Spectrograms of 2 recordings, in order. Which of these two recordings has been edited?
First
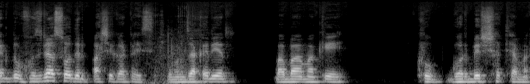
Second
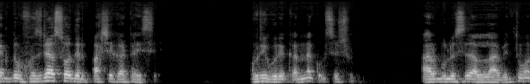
first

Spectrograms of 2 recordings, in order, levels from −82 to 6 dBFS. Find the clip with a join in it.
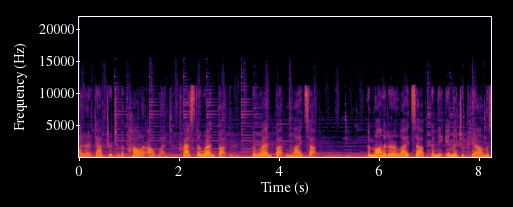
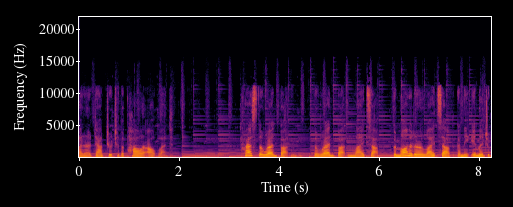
second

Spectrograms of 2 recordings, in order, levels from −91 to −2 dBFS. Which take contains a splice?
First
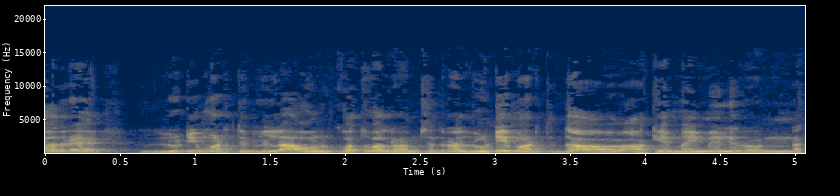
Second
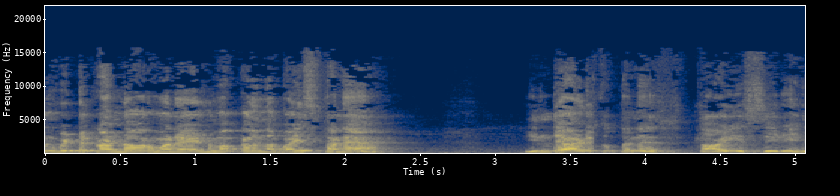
second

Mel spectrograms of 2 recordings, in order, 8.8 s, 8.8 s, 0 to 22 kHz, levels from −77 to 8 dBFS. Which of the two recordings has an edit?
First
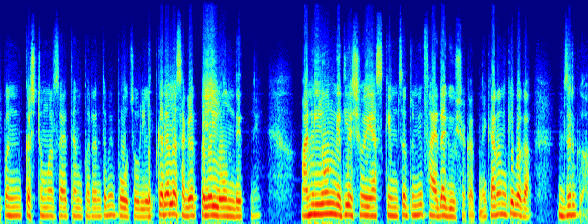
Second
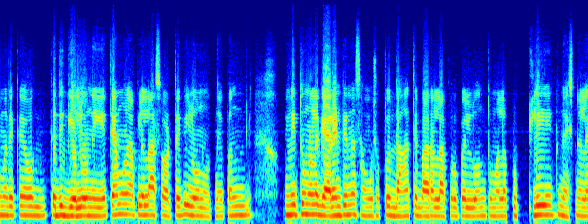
first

